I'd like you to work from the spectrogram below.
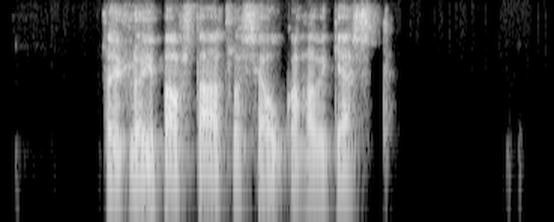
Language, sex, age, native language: Icelandic, male, 18-19, Icelandic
